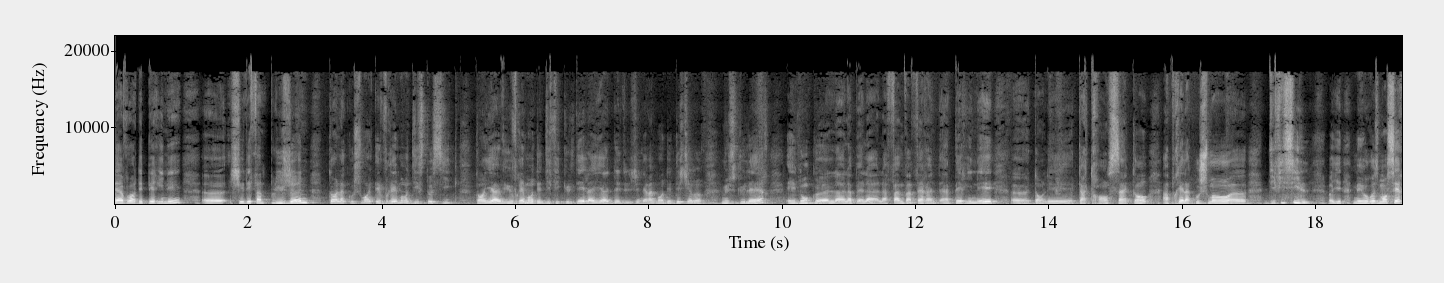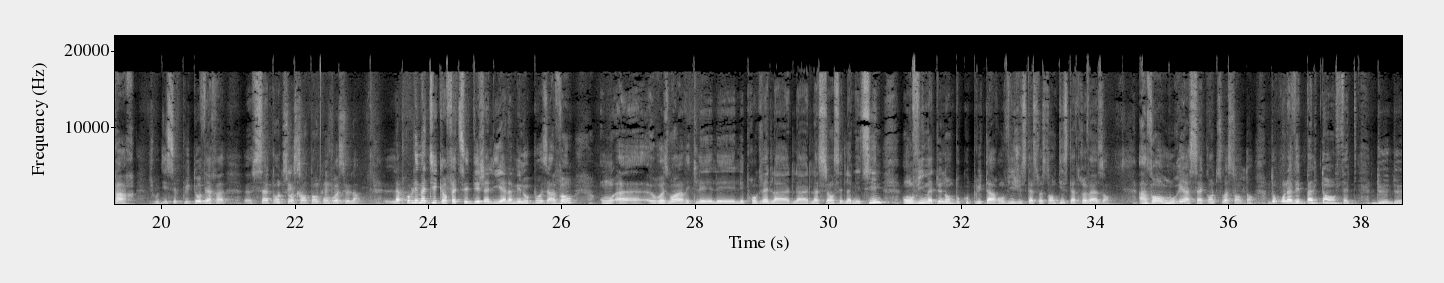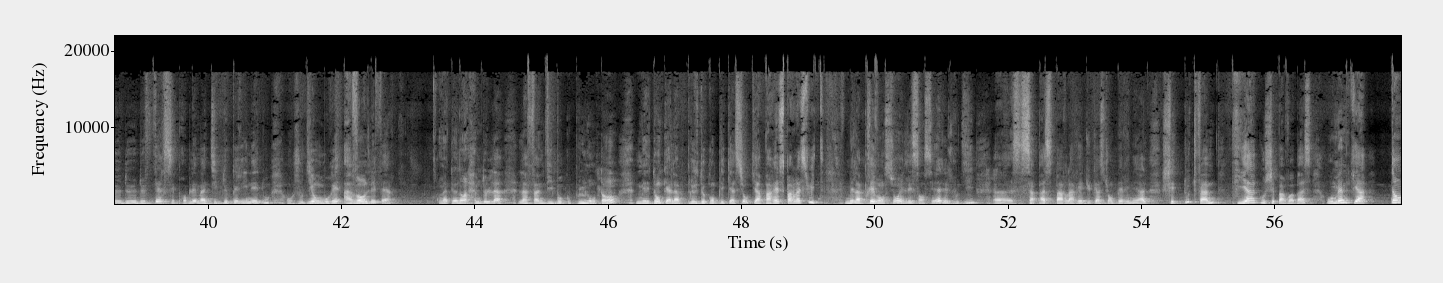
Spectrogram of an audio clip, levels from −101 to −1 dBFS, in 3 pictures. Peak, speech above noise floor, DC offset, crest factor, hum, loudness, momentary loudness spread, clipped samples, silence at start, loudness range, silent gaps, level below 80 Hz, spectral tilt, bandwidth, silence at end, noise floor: -2 dBFS; 29 dB; under 0.1%; 16 dB; none; -19 LUFS; 11 LU; under 0.1%; 0 s; 4 LU; none; -48 dBFS; -6.5 dB/octave; 19 kHz; 0 s; -47 dBFS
